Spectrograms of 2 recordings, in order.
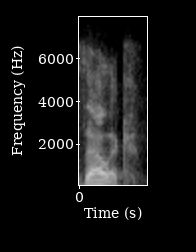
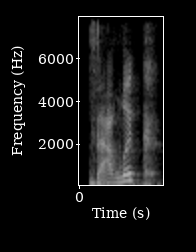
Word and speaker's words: Zalic: your name is zalic zalic spell it all right looks like Alec but with a z it's funnier that way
